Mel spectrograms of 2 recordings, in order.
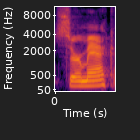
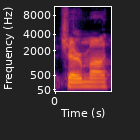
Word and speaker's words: Čermák: Like the Čermák, it's almost like the Czech people pronounce it.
